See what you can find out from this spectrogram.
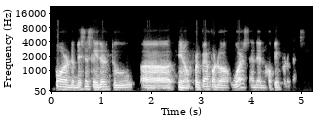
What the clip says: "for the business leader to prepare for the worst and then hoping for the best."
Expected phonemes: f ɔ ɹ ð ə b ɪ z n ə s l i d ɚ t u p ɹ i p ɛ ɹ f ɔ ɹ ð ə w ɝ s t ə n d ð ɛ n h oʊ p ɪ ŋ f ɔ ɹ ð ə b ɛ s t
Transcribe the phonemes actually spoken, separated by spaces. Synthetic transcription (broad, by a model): f ɔ ɹ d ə b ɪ s n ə s l i d ɚ t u p ɹ i p ɛ ɹ f ɔ ɹ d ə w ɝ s ə n d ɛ n h oʊ p ɪ ŋ f ɔ ɹ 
